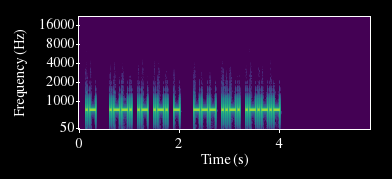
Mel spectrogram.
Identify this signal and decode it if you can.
Morse code, heard as a keyed tone, about 30 wpm, 700 Hz. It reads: A PART OF.
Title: Sentences from Top 1000 Words - Review Part 1 - 30wpm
